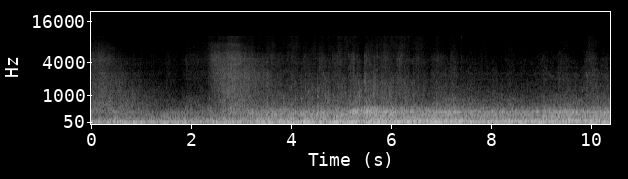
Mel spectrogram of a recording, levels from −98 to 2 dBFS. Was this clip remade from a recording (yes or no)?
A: yes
